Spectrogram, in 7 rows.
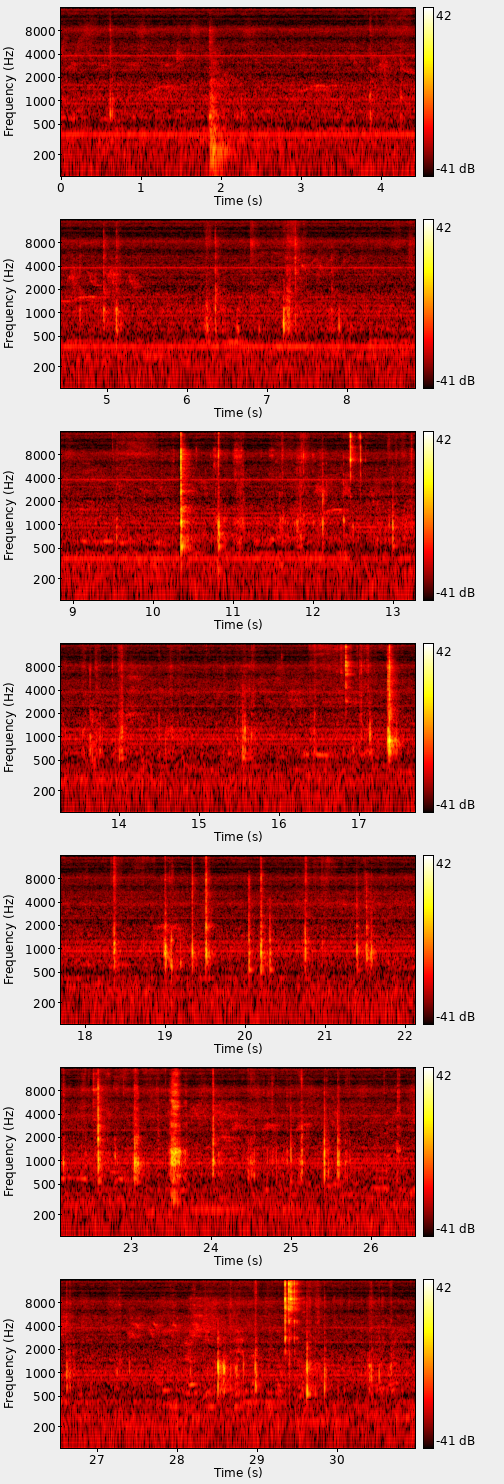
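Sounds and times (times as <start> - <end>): low background hum: 0.0 - 30.9
plastic parts clicking and knocking: 10.4 - 15.8, 18.4 - 23.2, 24.0 - 27.5, 28.4 - 30.8.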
